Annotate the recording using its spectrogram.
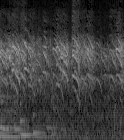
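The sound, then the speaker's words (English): A busy chorus of cliff swallows, back from wintering in South America and gathering in a nesting colony, chattering and twittering all at once, a dense, continuous flurry of high squeaky calls, with a faint low tone underneath at the start. “Cliff swallows have returned from wintering in South America, and they're gathering in nesting colonies.”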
